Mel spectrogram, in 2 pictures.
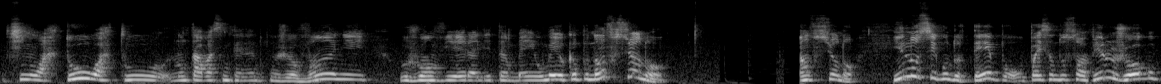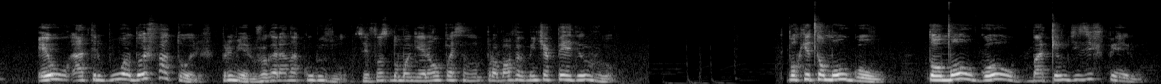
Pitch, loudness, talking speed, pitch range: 205 Hz, -21 LUFS, 170 wpm, 185-225 Hz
